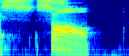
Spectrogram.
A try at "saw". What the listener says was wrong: Yeah. Saw. There's no L in that word. You say Saul or Saul. But you have an L sort of sound coming out.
